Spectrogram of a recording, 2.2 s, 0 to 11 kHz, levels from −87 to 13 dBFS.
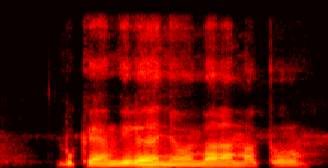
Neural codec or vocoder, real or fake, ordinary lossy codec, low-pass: codec, 32 kHz, 1.9 kbps, SNAC; fake; Opus, 64 kbps; 9.9 kHz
